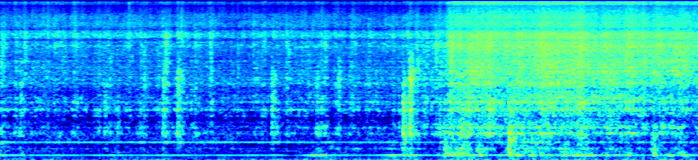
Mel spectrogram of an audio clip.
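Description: Onions and ginger-garlic paste frying in an aluminium pan on a gas stove. A low sizzle with small clicks swells suddenly about six seconds in to a loud, steady sizzling hiss as the pan is stirred with a metal spoon.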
